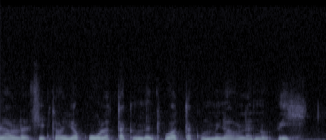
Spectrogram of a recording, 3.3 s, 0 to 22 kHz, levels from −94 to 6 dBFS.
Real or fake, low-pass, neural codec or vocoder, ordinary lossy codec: real; none; none; none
